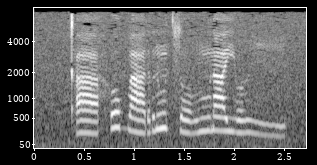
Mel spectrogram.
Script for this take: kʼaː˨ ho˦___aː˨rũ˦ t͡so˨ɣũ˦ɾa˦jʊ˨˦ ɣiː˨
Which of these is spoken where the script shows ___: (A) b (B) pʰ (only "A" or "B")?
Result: A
